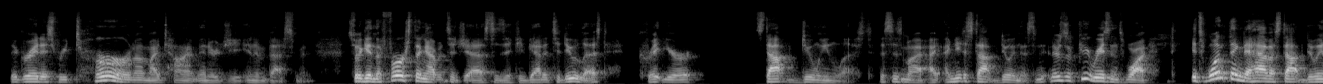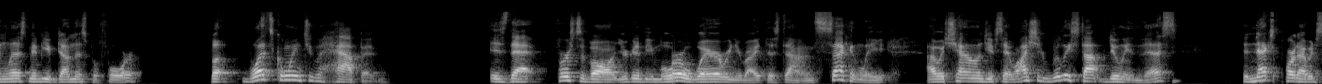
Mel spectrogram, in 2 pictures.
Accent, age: American, 30-49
